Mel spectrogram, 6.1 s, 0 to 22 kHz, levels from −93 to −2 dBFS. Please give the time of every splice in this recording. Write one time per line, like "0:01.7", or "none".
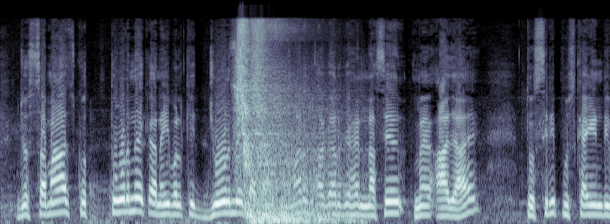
0:02.9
